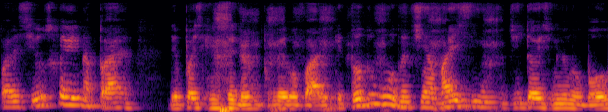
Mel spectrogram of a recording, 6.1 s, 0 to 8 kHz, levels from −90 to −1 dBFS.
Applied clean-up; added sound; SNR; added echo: neural mask model DeepFilterNet 3.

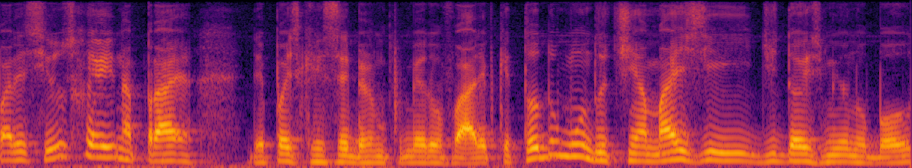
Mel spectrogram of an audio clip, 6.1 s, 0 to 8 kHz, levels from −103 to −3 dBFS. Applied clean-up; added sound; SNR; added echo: none; none; none; none.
